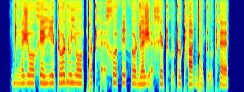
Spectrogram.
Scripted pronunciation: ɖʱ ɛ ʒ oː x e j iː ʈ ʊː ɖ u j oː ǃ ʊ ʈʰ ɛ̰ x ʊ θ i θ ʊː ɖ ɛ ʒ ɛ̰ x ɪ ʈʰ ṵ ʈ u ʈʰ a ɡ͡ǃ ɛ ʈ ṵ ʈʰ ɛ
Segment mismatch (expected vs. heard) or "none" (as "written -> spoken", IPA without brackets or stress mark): none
